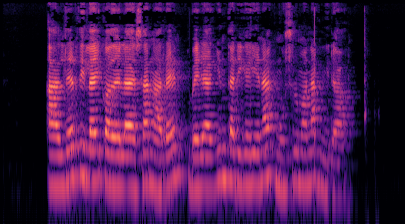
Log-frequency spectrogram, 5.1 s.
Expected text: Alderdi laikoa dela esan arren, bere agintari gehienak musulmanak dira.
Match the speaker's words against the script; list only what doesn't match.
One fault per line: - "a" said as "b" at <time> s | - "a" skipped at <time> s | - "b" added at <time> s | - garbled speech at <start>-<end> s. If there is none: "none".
none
